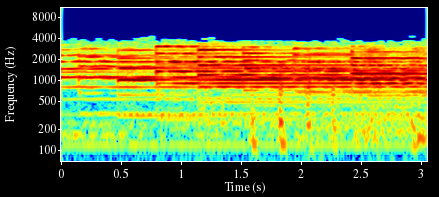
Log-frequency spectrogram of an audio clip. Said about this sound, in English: I understand. Wedding bells. Right.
